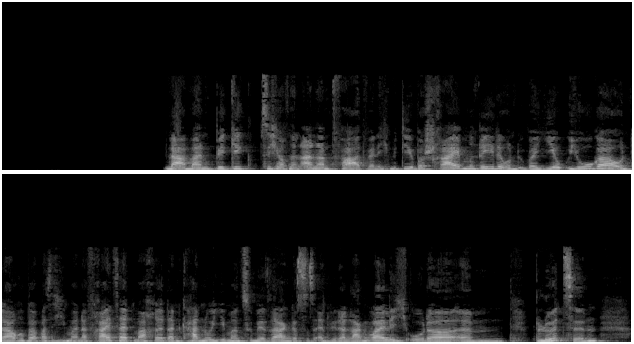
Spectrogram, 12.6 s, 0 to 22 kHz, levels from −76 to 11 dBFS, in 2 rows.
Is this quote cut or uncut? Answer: uncut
